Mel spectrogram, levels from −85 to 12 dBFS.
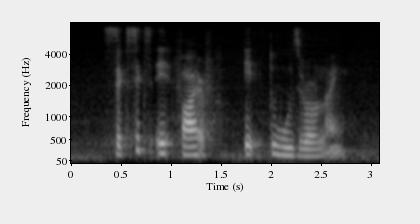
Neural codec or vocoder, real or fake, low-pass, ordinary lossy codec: codec, 16 kHz, 0.8 kbps, ZipCodec; fake; 7.2 kHz; none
